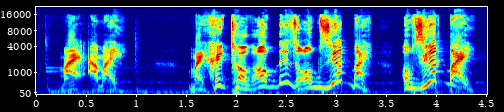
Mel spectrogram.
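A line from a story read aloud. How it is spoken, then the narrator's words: Hissing while running. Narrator (Vietnamese): Lão Tám Quýt chạy một mạch, miệng rít lên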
